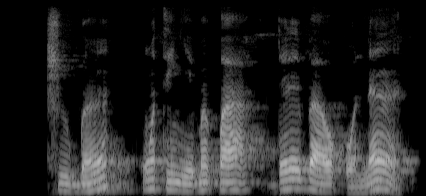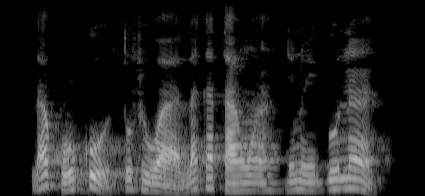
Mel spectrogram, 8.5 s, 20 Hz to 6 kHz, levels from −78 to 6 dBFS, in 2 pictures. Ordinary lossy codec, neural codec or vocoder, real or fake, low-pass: AAC, 48 kbps; none; real; 5.4 kHz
